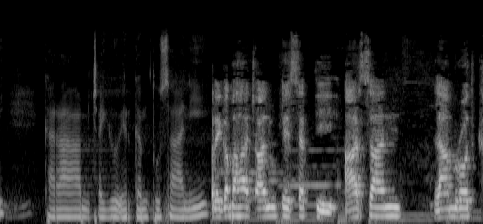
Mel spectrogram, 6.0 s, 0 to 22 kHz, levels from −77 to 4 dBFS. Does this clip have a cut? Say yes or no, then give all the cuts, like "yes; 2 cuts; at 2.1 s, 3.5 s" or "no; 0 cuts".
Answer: yes; 1 cut; at 2.6 s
